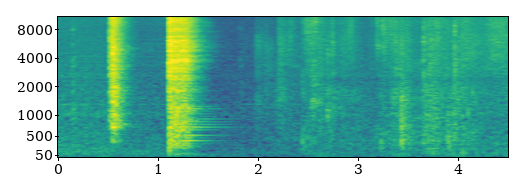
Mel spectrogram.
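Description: Two sharp, loud pneumatic shots from a Grimburg FAR / Umarex HDR68 air gun in its 16 joule version, close and about half a second apart, followed by quieter handling rustle.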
